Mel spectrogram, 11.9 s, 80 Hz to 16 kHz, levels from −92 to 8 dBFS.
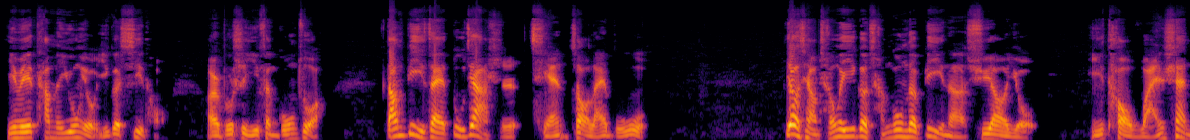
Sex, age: male, 30-49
